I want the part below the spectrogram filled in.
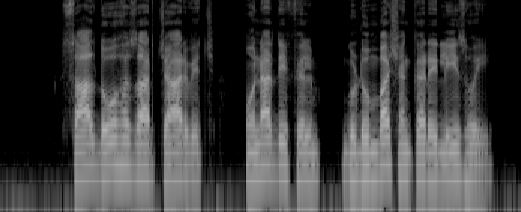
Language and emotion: Punjabi, neutral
